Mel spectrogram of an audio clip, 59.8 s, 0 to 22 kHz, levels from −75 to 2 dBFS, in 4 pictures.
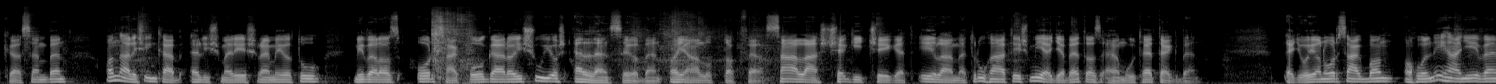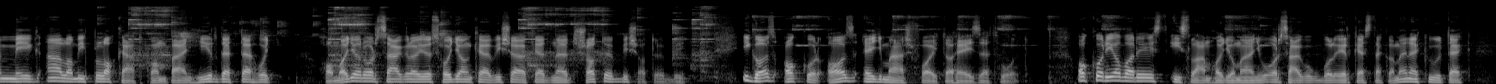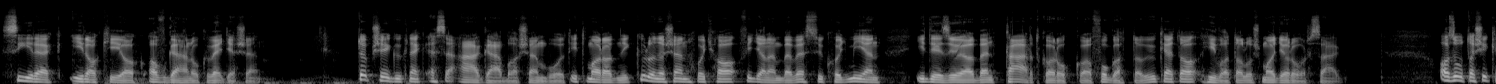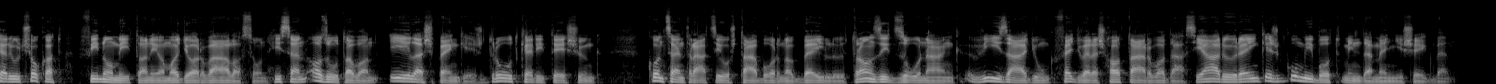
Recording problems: household noises; loud; until 34 s; 9 dB below the speech

